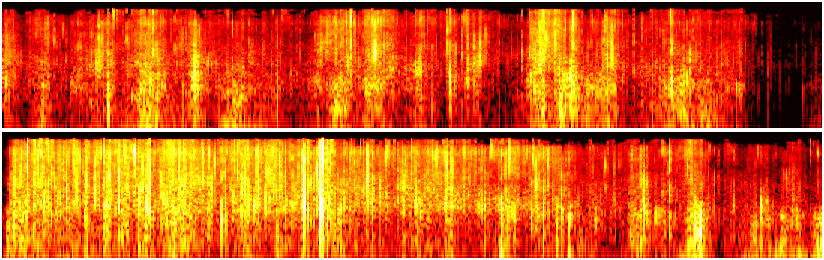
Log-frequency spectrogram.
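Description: Clear plastic bubble wrap bunched into a mound is scratched with nails and squeezed with fingertips. The result is a quiet, dense stream of crisp crinkles and crunchy pops, with a brief silence midway before the crinkling resumes slightly louder.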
